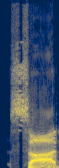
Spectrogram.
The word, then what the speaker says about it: Saad: number 20 is uh brandon saad is how you say yes saad who had the game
